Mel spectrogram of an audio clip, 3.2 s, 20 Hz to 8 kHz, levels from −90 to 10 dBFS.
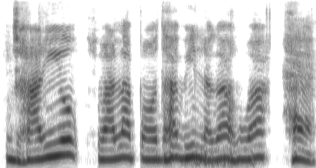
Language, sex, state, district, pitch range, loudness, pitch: Hindi, male, Bihar, Muzaffarpur, 175-210 Hz, -18 LUFS, 185 Hz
